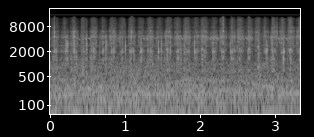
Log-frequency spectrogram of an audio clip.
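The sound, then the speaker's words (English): A stick is rubbed vigorously between the hands to start a fire by friction over dry grass: rapid, rhythmic scratchy rubbing strokes repeat many times in a steady, raspy pattern, moderately quiet, with no voices. “the captain rubs a stick vigorously between his hands, causing the end to heat with friction and causing the dry grass piled beneath it to catch fire”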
